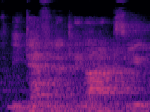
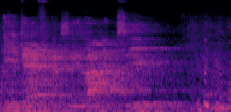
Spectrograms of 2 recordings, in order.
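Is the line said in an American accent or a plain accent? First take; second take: plain; American. First: It is said in the speaker's plain accent. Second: It is said in an American accent.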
